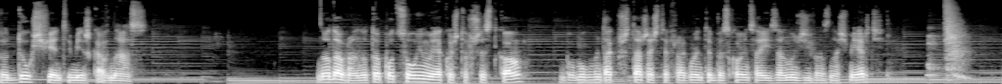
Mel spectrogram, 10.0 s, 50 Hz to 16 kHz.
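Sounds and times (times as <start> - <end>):
speech: 0.0 - 1.6, 3.2 - 9.2
sneeze: 9.3 - 9.8.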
